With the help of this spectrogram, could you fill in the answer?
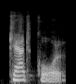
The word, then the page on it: catcall: Indian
